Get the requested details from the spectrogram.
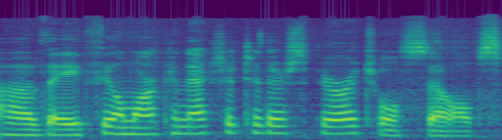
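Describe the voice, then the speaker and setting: A woman with a plain, everyday voice at medium pitch, ordinary pitch variation, a fairly quick pace, and a dry, close sound with no echo. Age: 60s. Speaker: raw food culinary school founder. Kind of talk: interview.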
